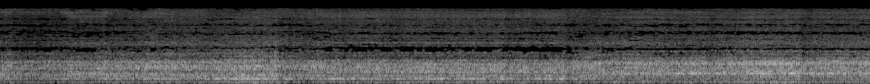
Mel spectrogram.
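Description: A machine runs with a steady, loud rumble and whir.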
